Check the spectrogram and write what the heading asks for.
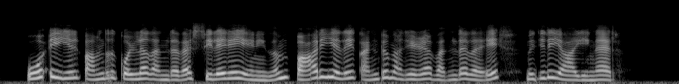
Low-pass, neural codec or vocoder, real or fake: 7.2 kHz; autoencoder, 22.05 kHz, a latent of 192 numbers a frame, VITS, trained on many speakers; fake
